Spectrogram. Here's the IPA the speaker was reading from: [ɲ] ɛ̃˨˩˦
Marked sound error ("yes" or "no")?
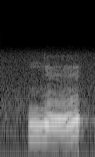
no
